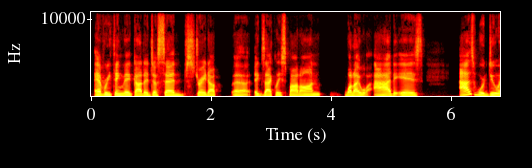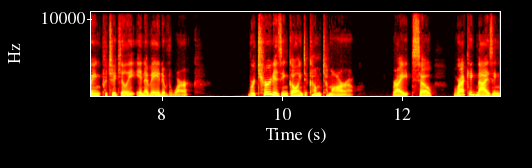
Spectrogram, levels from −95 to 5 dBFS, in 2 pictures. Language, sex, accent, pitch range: English, female, American, 180-220 Hz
